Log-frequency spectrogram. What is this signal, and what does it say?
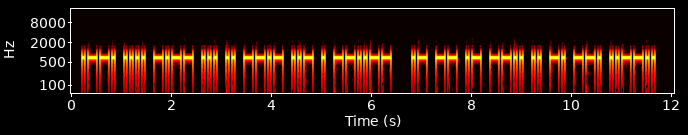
Morse code, heard as a keyed tone, about 20 wpm, 700 Hz. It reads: PHYSIQUE, AMAZING?
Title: Pangram Challenge v2 - 20wpm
